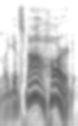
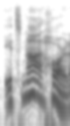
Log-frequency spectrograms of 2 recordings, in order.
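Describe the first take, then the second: First: Said in the usual way. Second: "not" hit harder and louder; stress on not. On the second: Real, not acted. Vlogger repeating it to viewers, louder stress on "not". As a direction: punch "not" in "It's not hard".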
